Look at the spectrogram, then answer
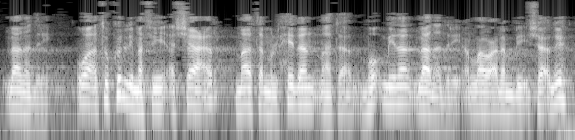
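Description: A man, a sheikh, teaching a classroom lecture on rhetoric, putting questions to his students and often restarting his words. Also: medium pitch. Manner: lively, asks students questions, many restarts. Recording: long hall reverb.

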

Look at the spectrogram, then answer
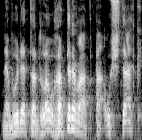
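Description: A man voicing a gruff, bullying male army corporal in an audiobook, barking scornful orders. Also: on the high side, a bit bright, exaggerated voice.

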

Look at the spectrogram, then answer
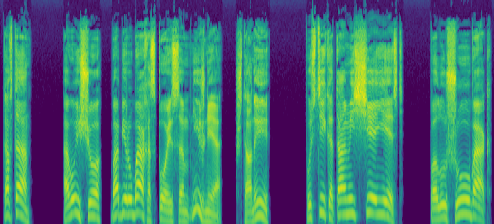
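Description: A man voicing rowdy drunk soldiers in a tavern, shouting raucously in a raised voice. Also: high-pitched, sing-song, slow pace, no room sound, studio quality, pitched above the performer's own voice, full character voice.

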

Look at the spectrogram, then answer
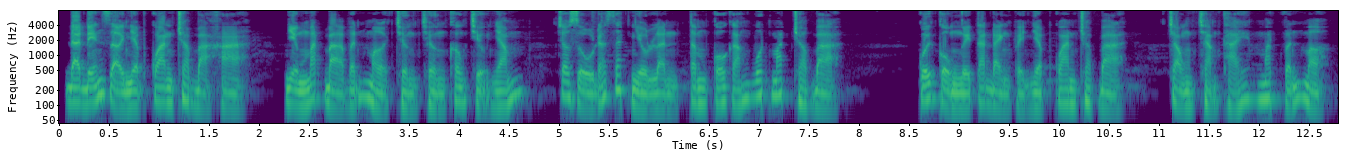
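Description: A man narrating a scripted ghost story in a steady storytelling manner. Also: low voice, normal speed.

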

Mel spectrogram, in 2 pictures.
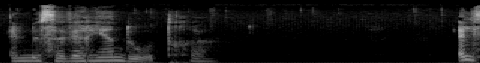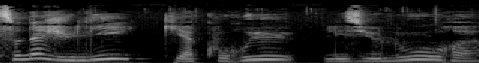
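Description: Lectrice lente et expressive. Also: female voice, fairly low pitch, takes it slowly, slightly rough. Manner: expressive, theatrical. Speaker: audiobook reader. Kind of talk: dramatic audiobook narration.

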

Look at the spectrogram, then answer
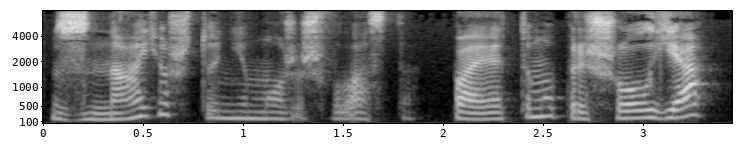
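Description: A brooding warrior man from an audiobook romance murmurs his devotion in a low, hushed voice, as a woman narrator puts him on. The sound is dry and close, with no room around it. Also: unhurried, no echo. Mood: calm. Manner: soft, hushed, intimate. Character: brooding male warrior lover, low and tender.

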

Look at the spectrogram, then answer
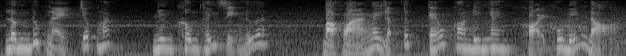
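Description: A woman narrating a ghost story in a dramatic, expressive way. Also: medium pitch, moderate pace, slight background noise. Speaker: audiobook narrator.

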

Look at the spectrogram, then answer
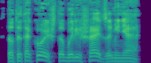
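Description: A man voicing a proud, gruff young male swordsman who growls his words defiantly in an audiobook. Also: medium pitch, brisk, a bit bright, dry recording, clean studio sound, lightly acted. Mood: growling.

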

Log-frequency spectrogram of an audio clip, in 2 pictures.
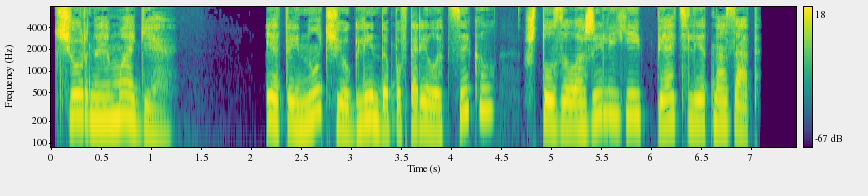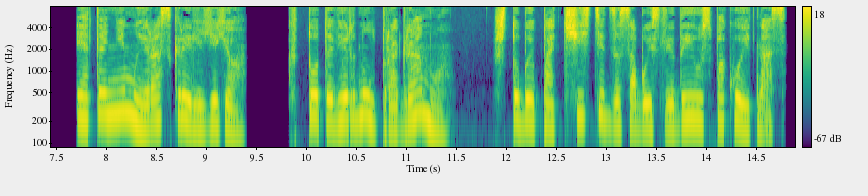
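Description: A woman narrating a first-person fantasy audiobook in an even, measured reading. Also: mid-range voice, no room sound, clean studio sound.

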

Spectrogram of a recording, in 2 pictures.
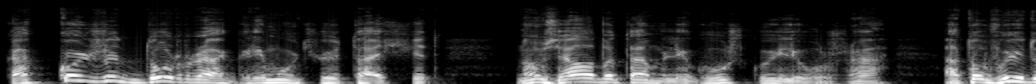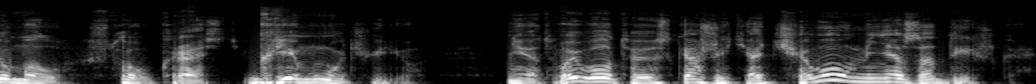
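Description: A man reading an audiobook voices a seventy-year-old mischievous drunk carpenter with a creaky, querulous, nagging voice. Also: mid-range voice, very animated, normal speed, warm tone, dry recording, studio quality. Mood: scornful grumbling. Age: 70s. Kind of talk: audiobook character voice.

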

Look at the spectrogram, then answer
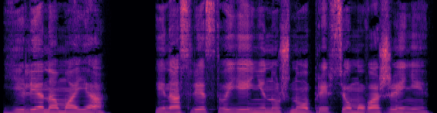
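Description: A woman voicing an unflappable young man who speaks quietly and firmly. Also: on the low side, moderate pace, no echo, studio quality, lightly acted. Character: calm, confident young man, possessive.

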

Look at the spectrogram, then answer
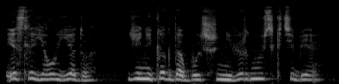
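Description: A woman's voice: a little high, fairly even intonation, fairly quick, a little mellow, breathy edge, pitched above the performer's own voice. A woman voicing a desperate young woman who pleads emotionally with her lover. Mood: pleading. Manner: pleading, emotional, breaking into cries.

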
